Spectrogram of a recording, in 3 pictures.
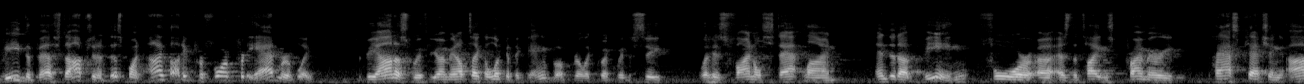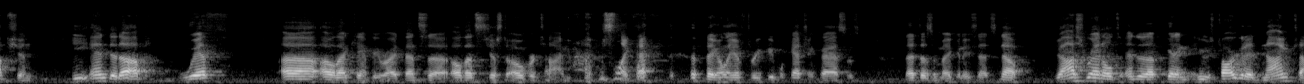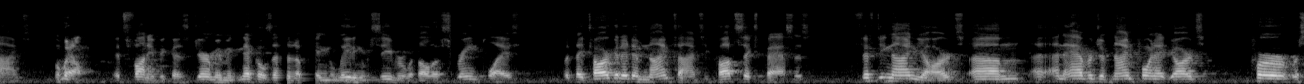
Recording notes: LIVE from the Miami Airport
